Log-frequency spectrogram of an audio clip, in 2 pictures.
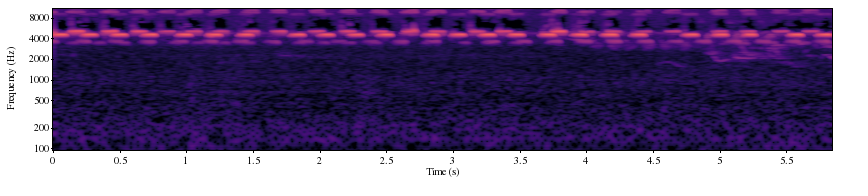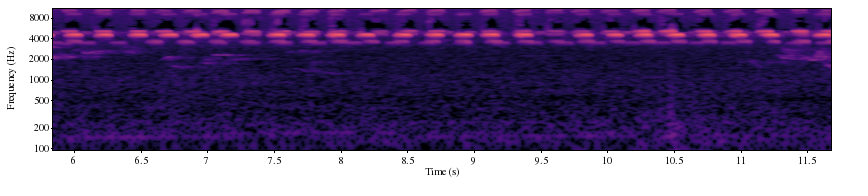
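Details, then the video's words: Chorus of crickets on a blooming summer meadow, a continuous string of high, regular chirps pulsing several times a second, with faint bird calls and a gentle low wind rumble underneath. "Relaxing Cricket Sounds on a Summer Meadow"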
